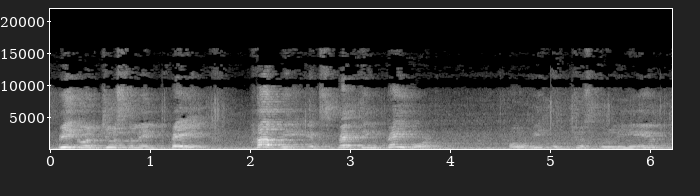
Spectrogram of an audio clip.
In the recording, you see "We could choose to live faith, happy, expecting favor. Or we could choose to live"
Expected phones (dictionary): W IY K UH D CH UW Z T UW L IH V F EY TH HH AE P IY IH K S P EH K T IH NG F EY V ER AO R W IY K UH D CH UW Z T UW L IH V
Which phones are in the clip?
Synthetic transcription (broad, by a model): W IY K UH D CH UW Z T UW L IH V P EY HH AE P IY IH K S P EH K T IH NG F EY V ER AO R W IY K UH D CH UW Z T UW L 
